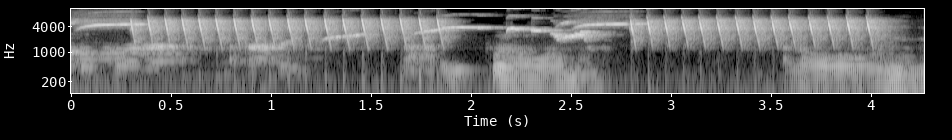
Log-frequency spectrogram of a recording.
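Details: Bar-winged prinia kept caged as a training master for contest birds: nearly continuous rapid buzzy trills with upslurred whistles woven in, and a brief lower harmonic chatter at mid-phrase.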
